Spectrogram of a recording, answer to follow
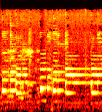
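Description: Dotara, a long-necked plucked Baul lute, playing an instrumental melody of quick single notes with no singing, changing note several times a second.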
